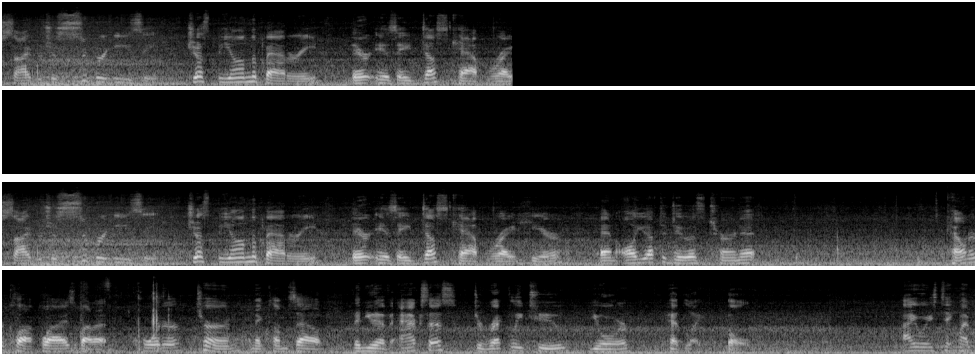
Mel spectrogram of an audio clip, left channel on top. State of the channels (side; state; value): left; drops out; at 5.1 s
